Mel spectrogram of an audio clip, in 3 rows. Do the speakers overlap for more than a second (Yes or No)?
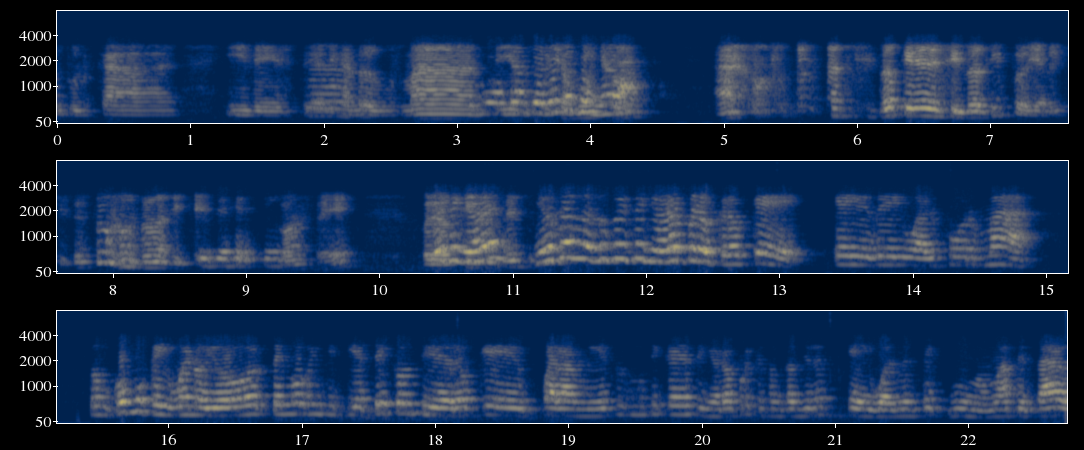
Yes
